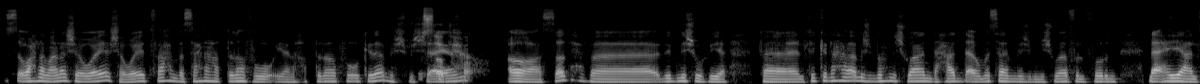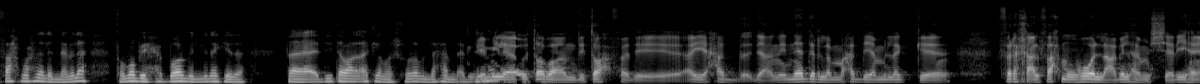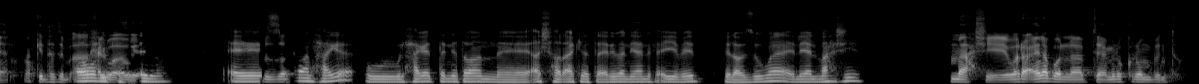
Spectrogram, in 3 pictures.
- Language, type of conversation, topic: Arabic, podcast, إيه طقوس الضيافة عندكم لما حد يزوركم؟
- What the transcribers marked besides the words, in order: tapping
